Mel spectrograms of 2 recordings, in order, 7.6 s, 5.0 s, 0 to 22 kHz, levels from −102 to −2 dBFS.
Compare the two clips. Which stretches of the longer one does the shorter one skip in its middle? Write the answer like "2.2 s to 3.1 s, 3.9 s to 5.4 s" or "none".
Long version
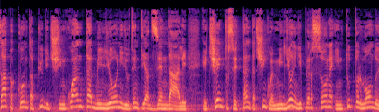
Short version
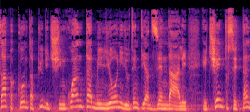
none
